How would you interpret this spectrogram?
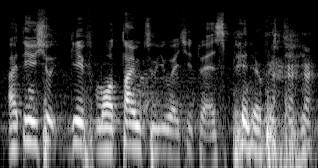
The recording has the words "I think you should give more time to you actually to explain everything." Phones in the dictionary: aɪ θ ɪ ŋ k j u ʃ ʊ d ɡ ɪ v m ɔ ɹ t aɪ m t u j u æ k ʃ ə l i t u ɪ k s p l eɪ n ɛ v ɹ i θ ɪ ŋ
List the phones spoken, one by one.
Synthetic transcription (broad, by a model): aɪ t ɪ ŋ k j u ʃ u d ɡ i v m ɔ t aɪ m t u j u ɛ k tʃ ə l i t u ɪ k s p l eɪ n ɛ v ɹ i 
